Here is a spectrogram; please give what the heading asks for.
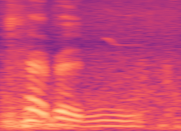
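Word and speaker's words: Cefn: of blocks is called a word that is spelt c-e-f-n and i've just discovered from a local that it's kevin so we're the kevin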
